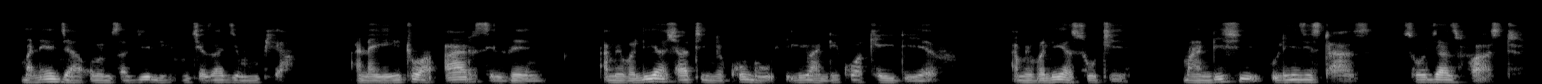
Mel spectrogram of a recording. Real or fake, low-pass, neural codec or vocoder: fake; 7.2 kHz; codec, 44.1 kHz, 7.8 kbps, DAC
